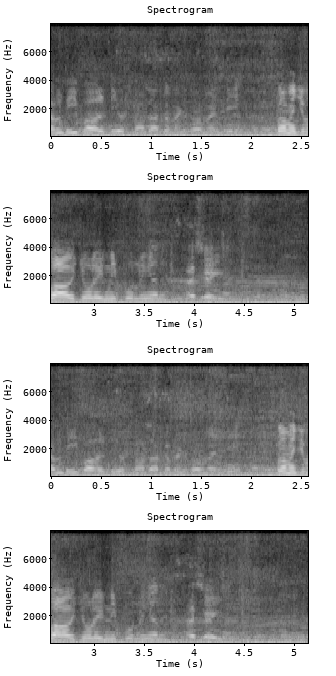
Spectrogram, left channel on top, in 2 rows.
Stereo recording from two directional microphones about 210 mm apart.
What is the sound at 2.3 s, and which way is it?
Speech, 30° left (ahead or behind).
